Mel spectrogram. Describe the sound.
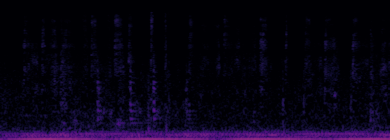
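Handwriting on paper, heard as a continuous, faint scratching of strokes with small irregular bursts, alone and without talk.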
